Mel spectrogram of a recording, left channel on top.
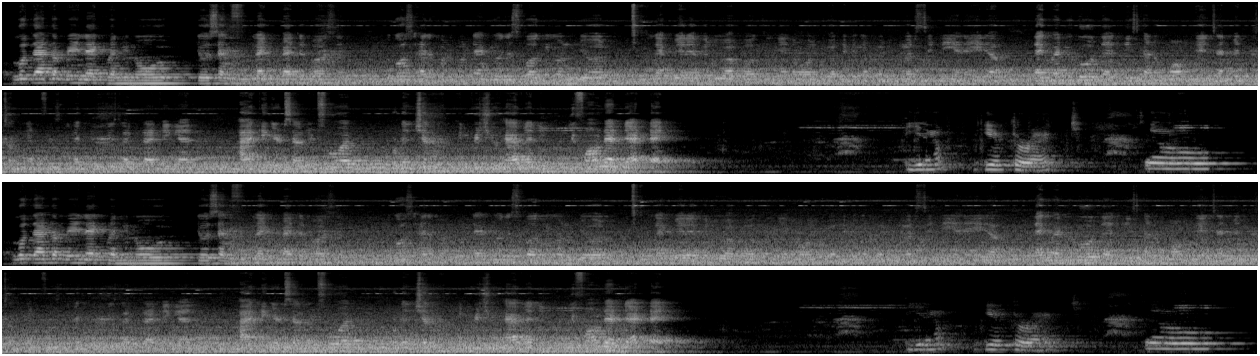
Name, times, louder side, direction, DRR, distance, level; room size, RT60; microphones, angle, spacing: voice 1, 0.1-3.5 3.8-6.1 6.4-10.0 10.3-14.5 14.9-16.2 16.4-19.3 20.6-21.5 23.6-23.8 24.3-24.6, left 2 dB, 10° left, 0 dB, 1.0 m, -28 dB
sound 1, 2.3-18.8, equal, 85° right, 1.2 m, -26 dB
voice 2, 21.6-23.3 24.0-24.6, left 4 dB, 80° left, 10 dB, 0.6 m, -29 dB
13.5 x 5.8 x 4.7 m, 1.3 s
head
